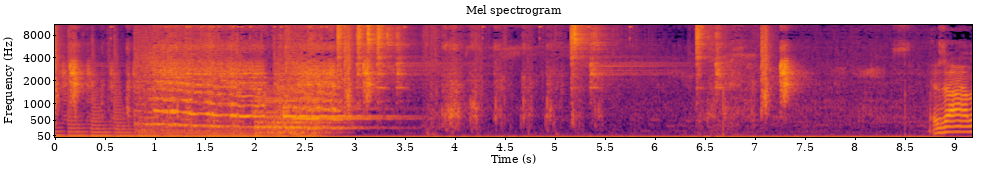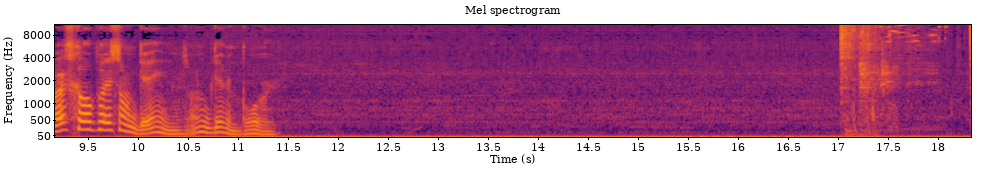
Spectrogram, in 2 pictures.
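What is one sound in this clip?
Short electronic game sound effects click and chime.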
